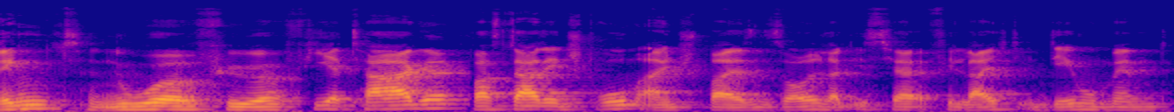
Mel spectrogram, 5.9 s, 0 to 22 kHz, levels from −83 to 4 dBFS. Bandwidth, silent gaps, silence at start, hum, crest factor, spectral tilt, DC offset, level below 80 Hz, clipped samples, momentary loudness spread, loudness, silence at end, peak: 16 kHz; none; 0 s; none; 18 dB; -6.5 dB/octave; under 0.1%; -58 dBFS; under 0.1%; 11 LU; -24 LUFS; 0.05 s; -6 dBFS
